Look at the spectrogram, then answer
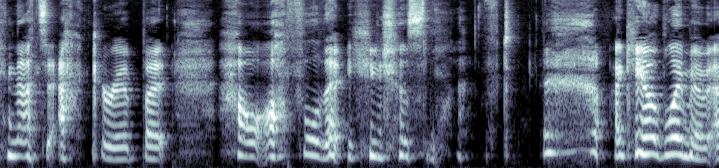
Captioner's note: laughs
